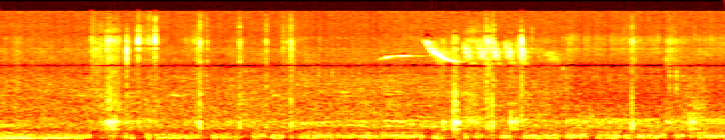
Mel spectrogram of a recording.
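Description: A small bird calls once about four seconds in: a short high whistle, then a quick falling note. Scattered clicks and rustles and a low rumble sit beneath it.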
